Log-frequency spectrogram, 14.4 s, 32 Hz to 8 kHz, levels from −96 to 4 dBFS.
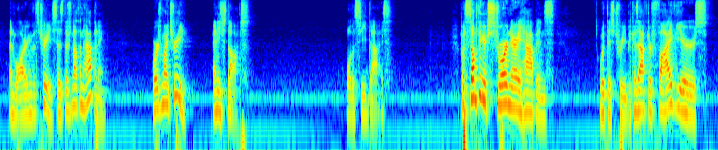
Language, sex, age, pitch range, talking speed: English, male, 20-39, 110-175 Hz, 125 wpm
